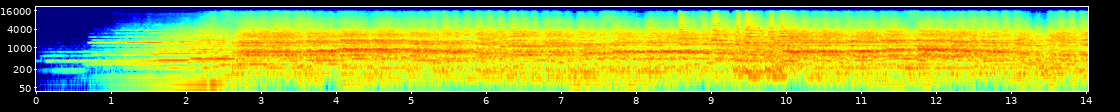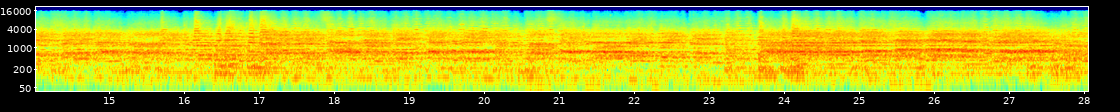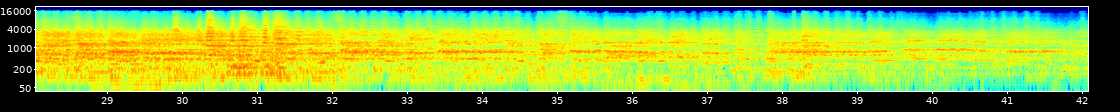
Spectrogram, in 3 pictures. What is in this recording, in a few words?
symphony choral; Beethoven; Daniel Barenboim; Ode to Joy; Symphony No 9 in D minor; Op 125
